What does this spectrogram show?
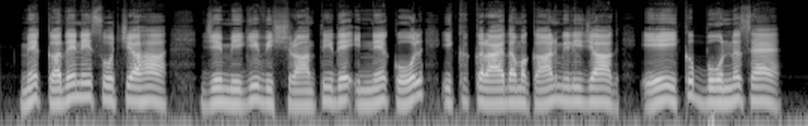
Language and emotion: Dogri, surprised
